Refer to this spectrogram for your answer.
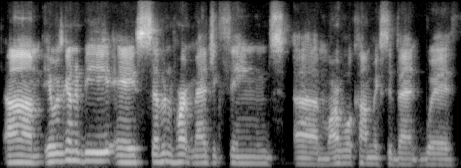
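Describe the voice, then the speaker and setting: Man, podcast host, mid pitch, rambling, filler-heavy, casual chat. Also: fairly even intonation, moderate pace, a bit bright. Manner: rambling, hesitant, many fillers. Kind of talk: casual comics discussion.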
